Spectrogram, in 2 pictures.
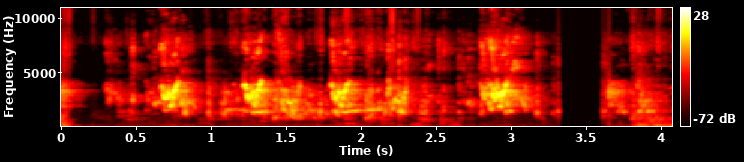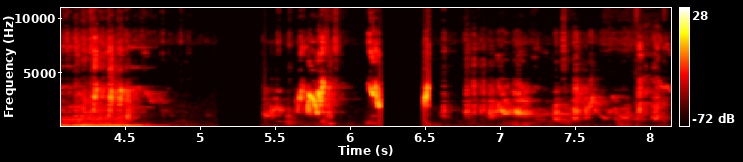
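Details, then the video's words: Pet budgies chirping: busy, high warbling chatter in rapid bursts for about four seconds, a brief low rustle, then scattered sharp single chirps and softer twittering. "Beautiful Budgies Parrots Chirping Sounds"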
